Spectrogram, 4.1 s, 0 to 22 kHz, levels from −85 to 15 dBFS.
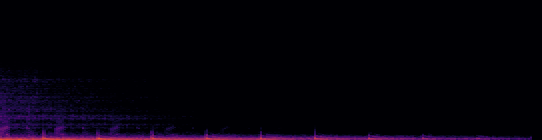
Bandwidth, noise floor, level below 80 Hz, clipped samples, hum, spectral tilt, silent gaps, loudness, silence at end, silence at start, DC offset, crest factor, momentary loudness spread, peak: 10 kHz; -55 dBFS; -40 dBFS; under 0.1%; none; -9.5 dB/octave; none; -34 LUFS; 0.4 s; 0 s; under 0.1%; 18 dB; 21 LU; -16 dBFS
